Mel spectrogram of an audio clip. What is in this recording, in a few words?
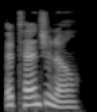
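"attentional", English, British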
